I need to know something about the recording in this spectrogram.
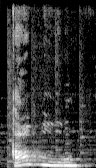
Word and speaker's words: кавун: А ви мені будете відповідати: кавун. Відповідати потрібно повільно. Отож, ми чуємо, що у слові каву наголошений склад другий.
